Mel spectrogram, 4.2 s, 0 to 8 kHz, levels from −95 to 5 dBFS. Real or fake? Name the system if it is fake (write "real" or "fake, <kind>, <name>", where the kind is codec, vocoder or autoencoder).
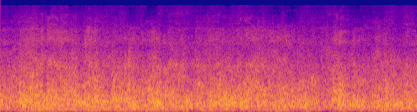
fake, codec, HILCodec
